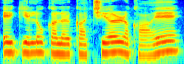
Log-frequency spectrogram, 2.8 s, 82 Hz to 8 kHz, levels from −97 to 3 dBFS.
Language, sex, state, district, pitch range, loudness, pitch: Hindi, female, Arunachal Pradesh, Lower Dibang Valley, 175-195 Hz, -16 LUFS, 190 Hz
